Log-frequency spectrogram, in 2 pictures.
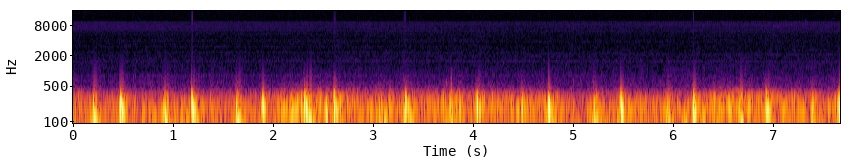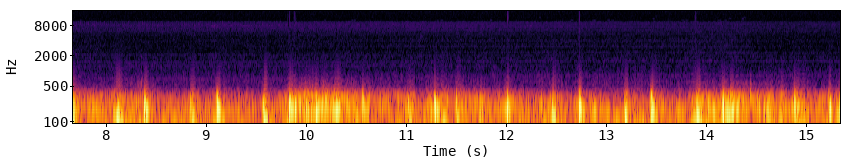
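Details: Real normal adult male heartbeat recorded through a stethoscope with a microphone inside the earpieces, auscultated over the different heart valve areas.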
